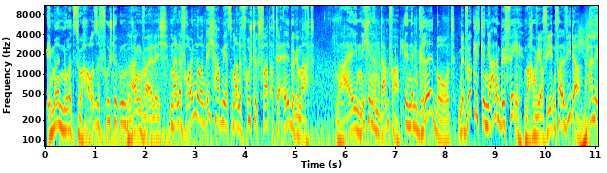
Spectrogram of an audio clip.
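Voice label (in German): Werbung Lebendig; Fremdtake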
